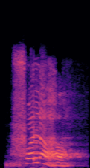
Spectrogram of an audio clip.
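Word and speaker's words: फलः: फलह, संस्कृत का शब्द कोई भी हो उसके आगे हम अह की मात्रा लगाते हैं, जैसे फलह।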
